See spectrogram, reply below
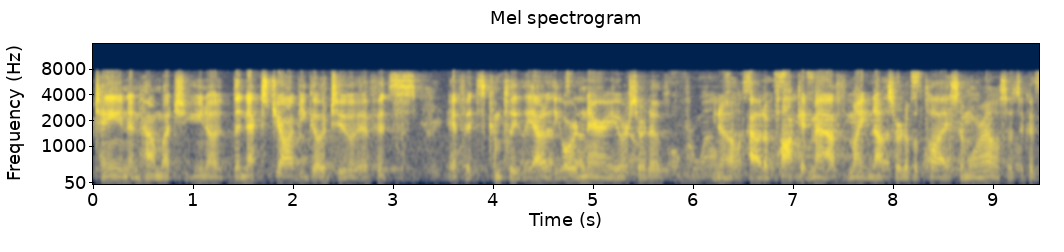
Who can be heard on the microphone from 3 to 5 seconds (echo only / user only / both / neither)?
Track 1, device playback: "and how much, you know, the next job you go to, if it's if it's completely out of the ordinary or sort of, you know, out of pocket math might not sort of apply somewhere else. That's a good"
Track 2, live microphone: both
